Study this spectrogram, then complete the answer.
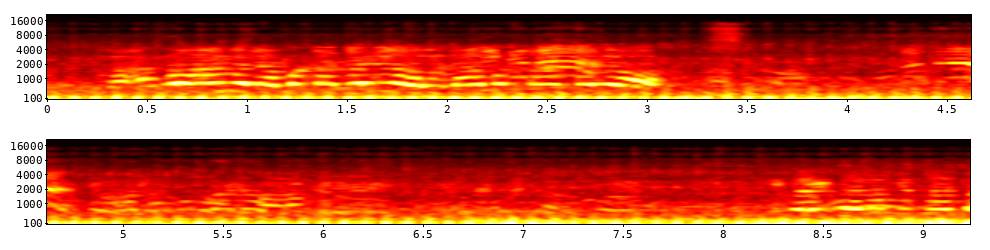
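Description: A group of young people and adults talk and call out excitedly outdoors.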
